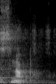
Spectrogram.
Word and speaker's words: snRNP: SNRP को हम लोग शॉर्ट फॉर्म में प्रोनाउंस कर सकते हैं बेटा स्नप, ठीक है, स्नप।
